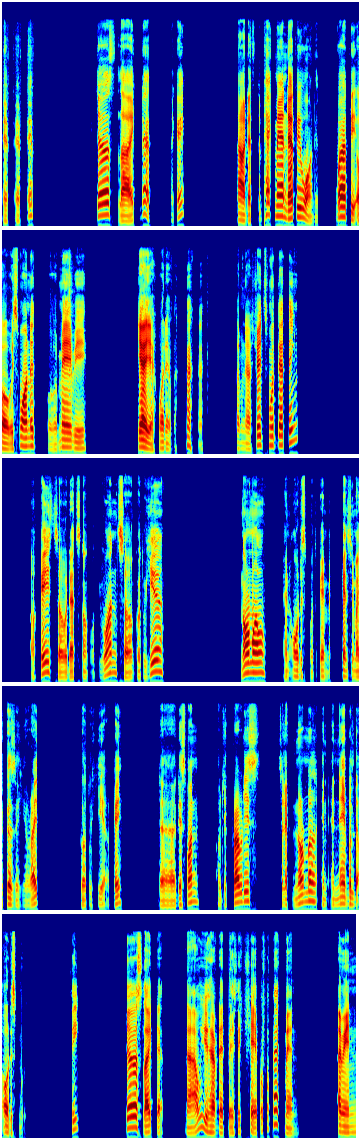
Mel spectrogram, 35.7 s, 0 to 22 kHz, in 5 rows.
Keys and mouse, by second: 0.0-0.5 typing, 1.8 Tab, 2.7-3.7 drag, 8.5 Tab, 9.9-12.8 middle drag, 11.2 Tab, 12.8-33.2 right drag, 19.2-29.2 drag, 32.1 shift+middle click, 32.3-32.7 middle drag.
